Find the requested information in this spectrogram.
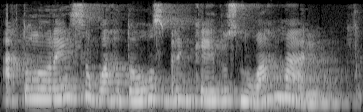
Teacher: A gente fala a palavra de, a monossílaba de, com pouca intensidade. Então, ela é uma monossílaba átona.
